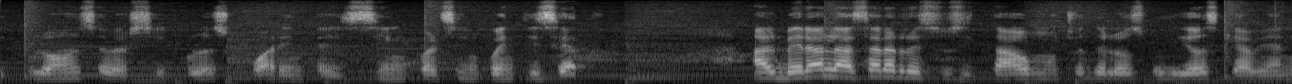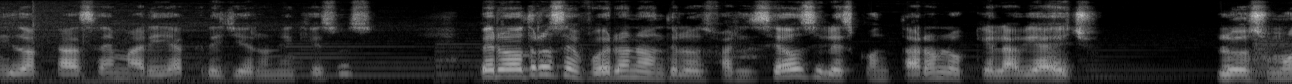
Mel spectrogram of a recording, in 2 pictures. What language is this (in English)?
Spanish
